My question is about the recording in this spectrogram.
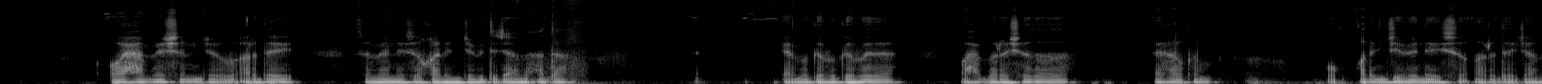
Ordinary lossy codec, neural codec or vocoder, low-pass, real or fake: none; none; none; real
